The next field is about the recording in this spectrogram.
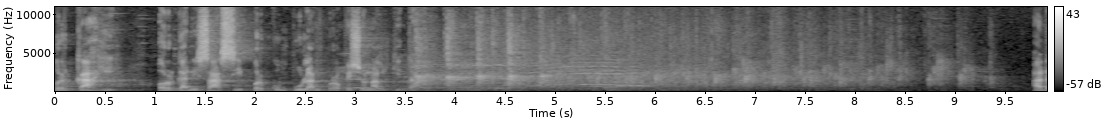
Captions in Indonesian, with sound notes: berkahi organisasi perkumpulan profesional kita. [tepuk tangan]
